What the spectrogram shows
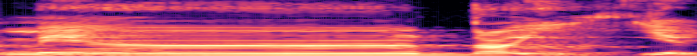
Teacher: Min nun sukun bertemu th ya dibaca dengan samar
